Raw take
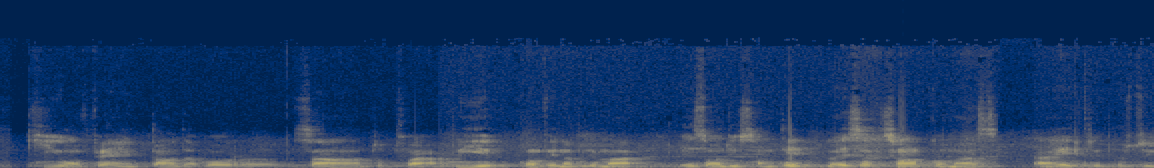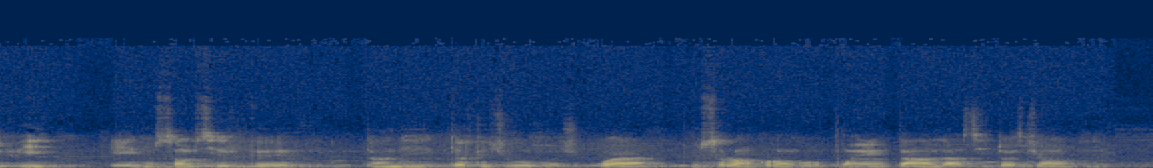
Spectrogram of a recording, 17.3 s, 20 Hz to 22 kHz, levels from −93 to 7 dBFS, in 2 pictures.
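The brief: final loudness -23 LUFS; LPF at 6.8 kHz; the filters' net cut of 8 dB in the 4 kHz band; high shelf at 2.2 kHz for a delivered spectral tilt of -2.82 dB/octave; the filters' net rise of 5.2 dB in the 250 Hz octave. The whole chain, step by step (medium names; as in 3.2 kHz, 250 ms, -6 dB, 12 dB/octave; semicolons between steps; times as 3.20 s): low-pass 6.8 kHz; peaking EQ 250 Hz +6.5 dB; treble shelf 2.2 kHz -6.5 dB; peaking EQ 4 kHz -3.5 dB; trim +5 dB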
